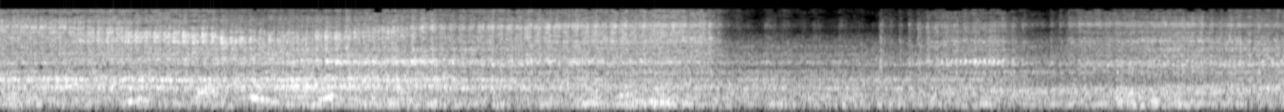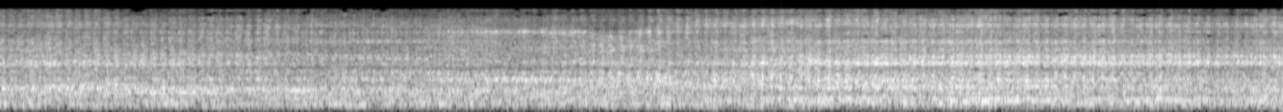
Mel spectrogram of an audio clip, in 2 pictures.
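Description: A wood lathe whirs steadily as it spins.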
